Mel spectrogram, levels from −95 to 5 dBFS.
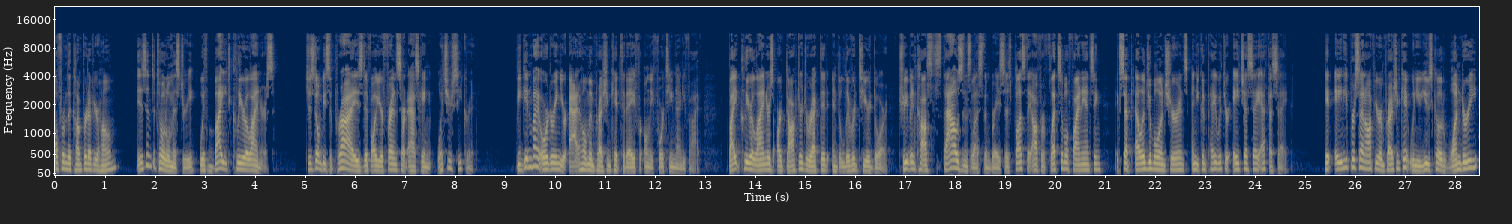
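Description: No technical faults can be heard anywhere in the speech.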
